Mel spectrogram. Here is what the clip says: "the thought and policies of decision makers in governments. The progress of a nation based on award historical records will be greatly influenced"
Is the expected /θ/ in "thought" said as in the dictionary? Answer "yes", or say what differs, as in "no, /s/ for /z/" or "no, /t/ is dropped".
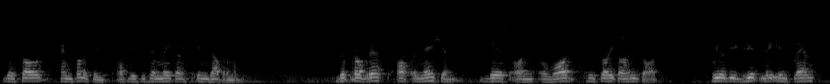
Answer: no, /s/ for /θ/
